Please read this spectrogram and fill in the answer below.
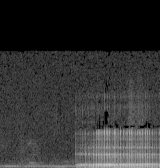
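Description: A pause of near silence, then a man's low, held vocal sound for about a second: a drawn-out hesitation between two attempts at the same phrase.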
